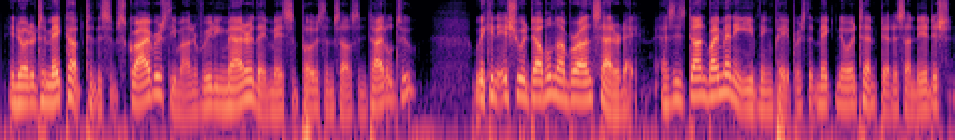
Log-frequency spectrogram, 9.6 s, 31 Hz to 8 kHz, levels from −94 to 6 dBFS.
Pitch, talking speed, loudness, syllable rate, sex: 135 Hz, 265 wpm, -20 LUFS, 7.8 syllables/s, male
